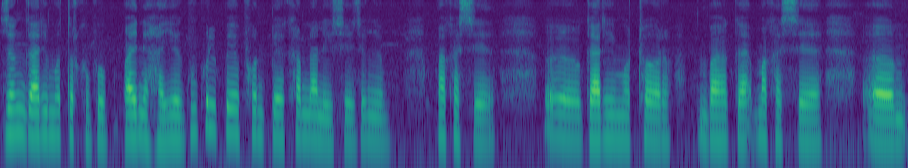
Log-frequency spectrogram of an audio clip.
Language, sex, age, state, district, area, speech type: Bodo, female, 45-60, Assam, Udalguri, rural, spontaneous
